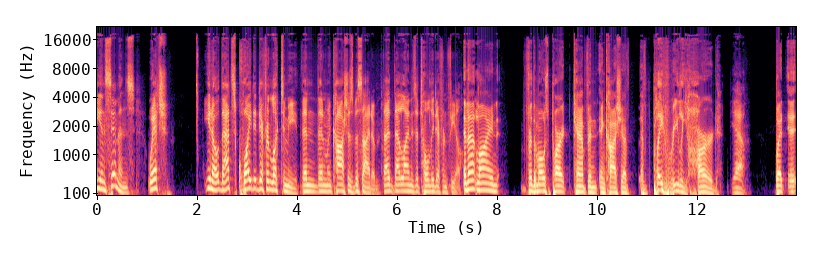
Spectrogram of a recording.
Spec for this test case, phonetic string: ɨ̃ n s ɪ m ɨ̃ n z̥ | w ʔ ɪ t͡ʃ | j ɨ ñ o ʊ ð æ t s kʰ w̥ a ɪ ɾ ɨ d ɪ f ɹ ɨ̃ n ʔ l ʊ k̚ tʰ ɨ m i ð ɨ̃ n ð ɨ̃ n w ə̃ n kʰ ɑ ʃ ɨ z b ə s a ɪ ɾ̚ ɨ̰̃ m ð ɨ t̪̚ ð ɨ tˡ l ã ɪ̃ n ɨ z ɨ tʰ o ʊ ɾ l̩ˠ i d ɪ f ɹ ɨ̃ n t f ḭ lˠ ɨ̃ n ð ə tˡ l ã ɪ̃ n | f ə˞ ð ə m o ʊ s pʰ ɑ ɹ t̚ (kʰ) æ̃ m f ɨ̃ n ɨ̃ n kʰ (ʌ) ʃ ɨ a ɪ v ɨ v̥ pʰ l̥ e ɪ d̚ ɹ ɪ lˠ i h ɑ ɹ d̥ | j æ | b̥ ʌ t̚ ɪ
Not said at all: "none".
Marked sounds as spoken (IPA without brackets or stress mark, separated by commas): kʰ, ɑ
